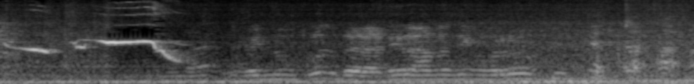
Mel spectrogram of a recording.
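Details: Caged Sumbawa black-naped oriole in an aviary gives a brief fluty whistle that rises, holds and drops, followed by faint voices and low background hum.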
